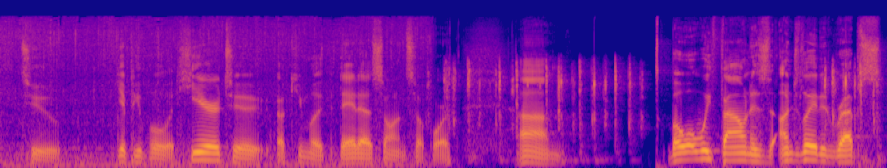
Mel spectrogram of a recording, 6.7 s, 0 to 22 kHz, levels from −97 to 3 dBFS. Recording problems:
household noises; noticeable; throughout; 15 dB below the speech

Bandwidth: 15 kHz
